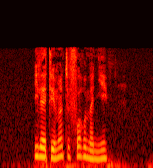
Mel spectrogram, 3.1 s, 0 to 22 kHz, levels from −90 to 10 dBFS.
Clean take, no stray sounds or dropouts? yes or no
yes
